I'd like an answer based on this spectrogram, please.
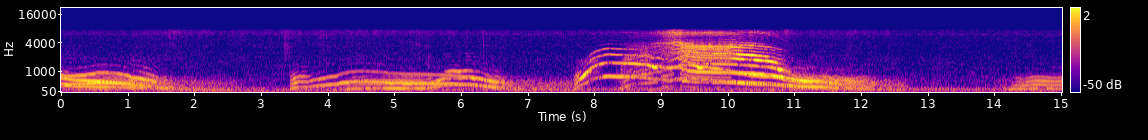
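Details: Two domestic cats howling while fighting: long wavering wails that rise and fall, overlapping one another, with a loud, strained peak of rising then falling cries midway and a fresh wail starting at the end.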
